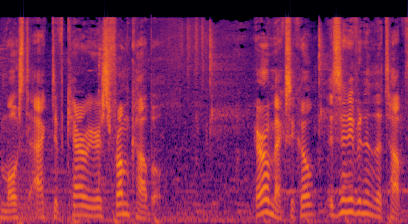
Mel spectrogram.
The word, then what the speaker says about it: Aeromexico: pretty small for Aeromexico, which of course is properly pronounced Aeromexico, but let's not split hairs.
